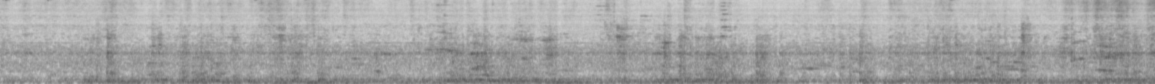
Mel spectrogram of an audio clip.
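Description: Steady low rumble of a passenger train carriage running along the rails at speed, heard from inside the carriage.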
